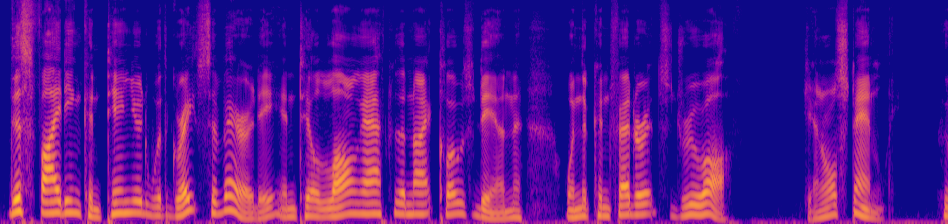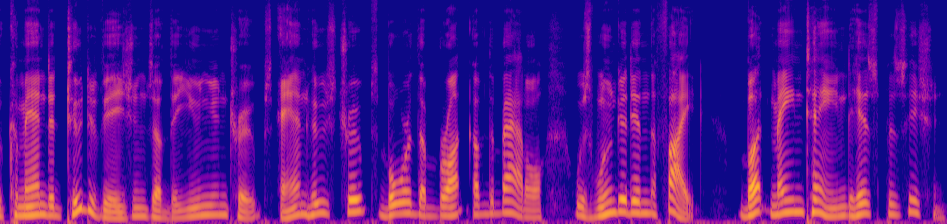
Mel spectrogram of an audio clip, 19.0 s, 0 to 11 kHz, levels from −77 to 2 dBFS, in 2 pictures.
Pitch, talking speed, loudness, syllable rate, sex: 135 Hz, 145 wpm, -21 LUFS, 4.6 syllables/s, male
